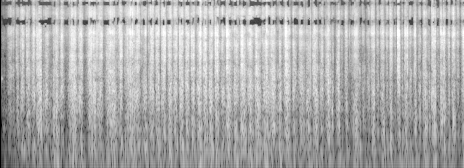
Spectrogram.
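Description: Fingertips and short nails scratch and tap quickly across the black knit-mesh upper of a black-and-white athletic shoe, its hollow body lying on a dark blanket. A dense, steady run of rapid, dry scratching taps continues throughout the clip, with a soft hollow thump under the rasp.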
